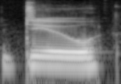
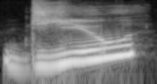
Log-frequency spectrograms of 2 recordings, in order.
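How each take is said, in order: First: It begins with a plain d sound. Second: It begins with a d followed by y. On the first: "the y has just been removed" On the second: "a du"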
